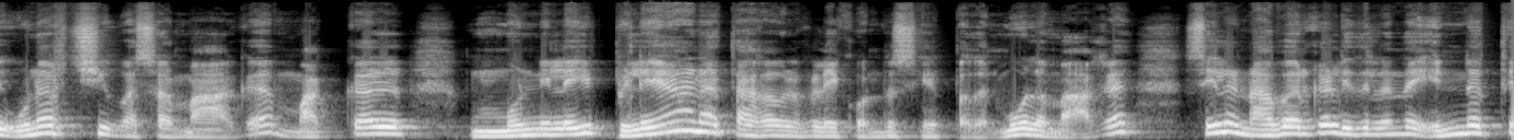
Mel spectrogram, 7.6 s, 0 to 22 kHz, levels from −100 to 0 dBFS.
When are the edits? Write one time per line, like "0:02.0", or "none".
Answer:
none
